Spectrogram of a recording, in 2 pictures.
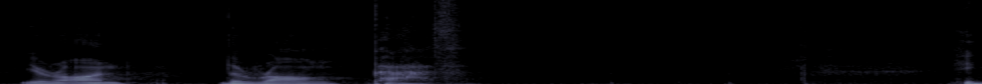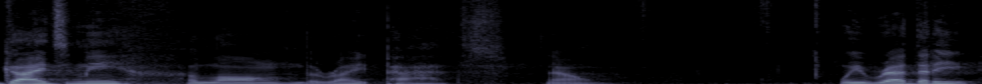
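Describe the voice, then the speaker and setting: A man's voice: fairly high pitch, creaky, fairly bright tone. A man preaching a conversational sermon as a pastor, emphatic and repeating phrases for effect.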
